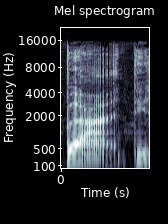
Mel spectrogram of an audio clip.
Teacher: ini keluarnya huruf berasal di tenggorokan bagian tengah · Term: huruf halaq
